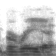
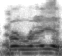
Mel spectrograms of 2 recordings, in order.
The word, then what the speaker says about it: Berea: like oh okay so a way I can remember it is it rhymes with diarrhea okay that that's the way I can remember it because it looks like Berea today I really wants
